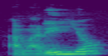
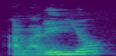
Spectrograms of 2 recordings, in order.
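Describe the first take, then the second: First: The double L is said as a y sound. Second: The same.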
